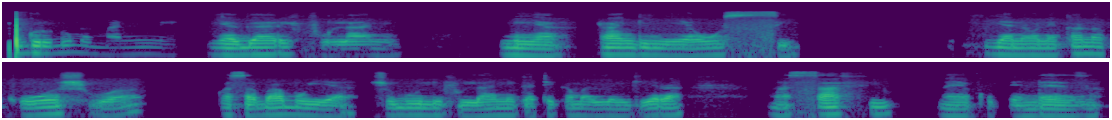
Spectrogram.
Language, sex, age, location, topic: Swahili, male, 25-35, Kisumu, finance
